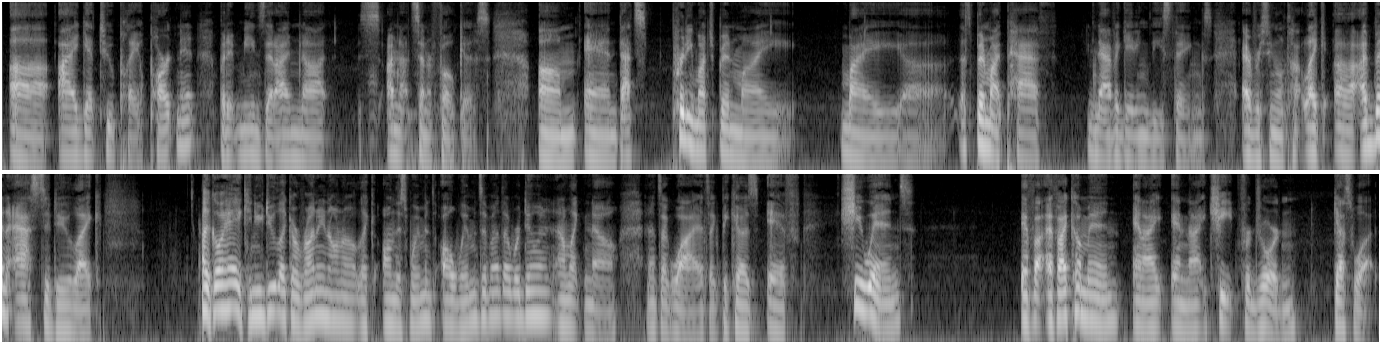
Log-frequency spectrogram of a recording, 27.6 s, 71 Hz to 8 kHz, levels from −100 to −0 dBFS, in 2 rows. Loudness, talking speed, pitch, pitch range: -30 LUFS, 210 wpm, 110 Hz, 95-125 Hz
